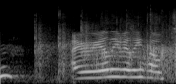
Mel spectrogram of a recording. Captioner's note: audience applauding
